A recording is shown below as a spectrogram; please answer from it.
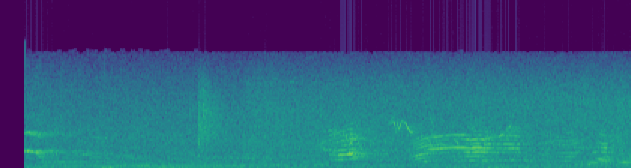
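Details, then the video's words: Meerkats at Lion Park, Chartwell, Africa, giving a quick series of stacked, sliding chirps that rise and fall, bunched mostly in the second half, over a steady low hum and background murmur. "Meerkats in Lion Park, Chartwell, Africa"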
